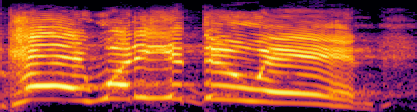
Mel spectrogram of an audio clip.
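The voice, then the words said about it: Emphatic New York accent. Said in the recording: “brings out my inner New Yorker. There's just something about the accent that just kind of puts some extra special emphasis on it.”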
